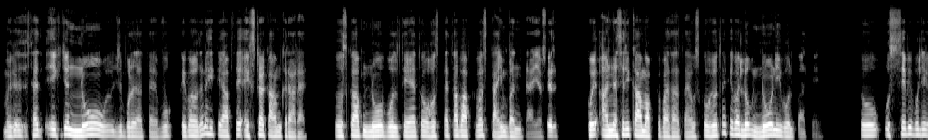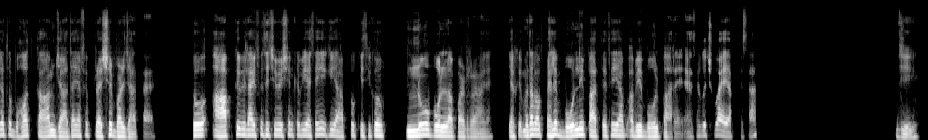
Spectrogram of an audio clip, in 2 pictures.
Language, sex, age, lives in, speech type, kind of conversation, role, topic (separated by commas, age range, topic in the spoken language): Hindi, male, 30-34, India, conversation, podcast, host, Jab tumhe burnout feel hota hai, tab tum kya karte ho?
